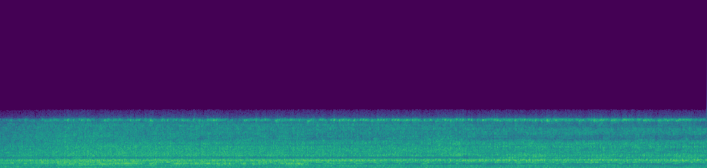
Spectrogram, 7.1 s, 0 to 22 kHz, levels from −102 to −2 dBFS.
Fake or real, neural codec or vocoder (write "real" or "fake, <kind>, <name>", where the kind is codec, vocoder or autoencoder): real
